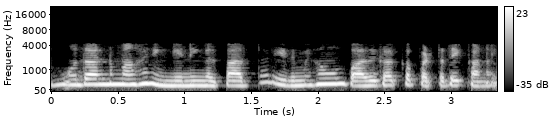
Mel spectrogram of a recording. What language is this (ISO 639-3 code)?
tam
